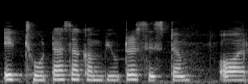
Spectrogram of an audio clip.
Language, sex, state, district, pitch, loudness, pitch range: Hindi, female, Chandigarh, Chandigarh, 210 Hz, -18 LUFS, 200-225 Hz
